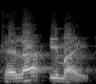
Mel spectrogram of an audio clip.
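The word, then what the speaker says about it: phthalimide: तो इसी का ही नाम है थैलामाइड पीए साइलेंट है ये है थैला इमाइड क्लियर अब इसमें यह वाला जो बेटा हाइड्रोजन है ना इस हाइड्रोजन का नेचर कैसा है?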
